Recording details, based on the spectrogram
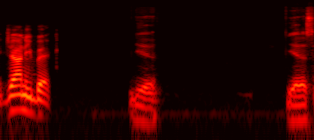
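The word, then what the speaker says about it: Janibek: j a n i b e c k Johnny Beck yeah yeah that's how you spell it yeah yeah HJ moving him fast man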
